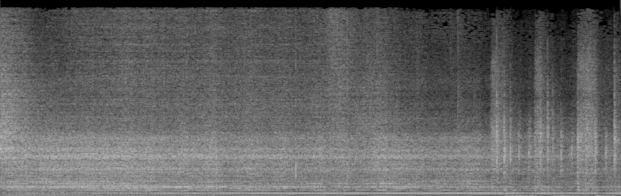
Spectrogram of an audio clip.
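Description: Distorted electric guitars and bass holding one sustained, ringing chord that stays steady for about five seconds. Drum hits come back in near the end.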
